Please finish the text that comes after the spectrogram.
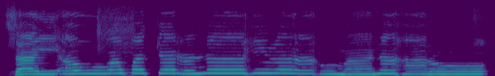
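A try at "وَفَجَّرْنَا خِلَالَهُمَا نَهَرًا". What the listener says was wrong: khilah di diperjelas lagi kho-nya khilahuma naharo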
